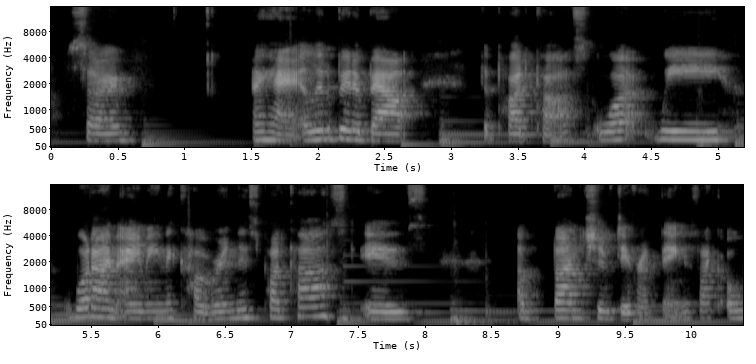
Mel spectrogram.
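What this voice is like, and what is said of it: Out of breath speaking. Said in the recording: “me being out of breath the whole time ... I can already hear myself being out of breath”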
